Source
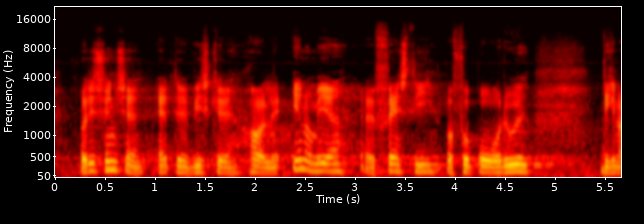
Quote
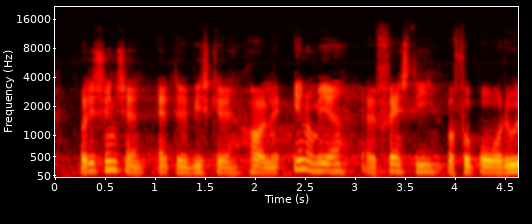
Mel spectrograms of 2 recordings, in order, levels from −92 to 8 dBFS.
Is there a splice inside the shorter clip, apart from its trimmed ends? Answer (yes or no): no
